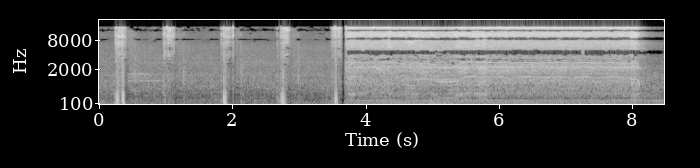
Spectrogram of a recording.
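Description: MIG welder laying short tack welds on a steel rocker panel: a brief crackle a little under once a second. Then a handheld power tool runs steadily with a high whine, its pitch dipping briefly once.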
